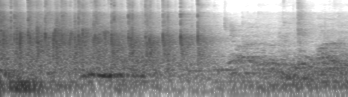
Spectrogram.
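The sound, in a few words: audience applause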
